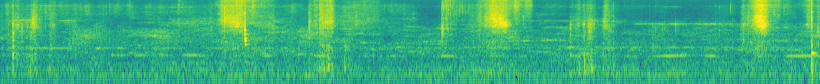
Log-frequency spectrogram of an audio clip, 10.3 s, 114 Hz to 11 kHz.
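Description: Potting mix poured into a 16-inch terracotta pot in three short spills, each under a second, with a few light knocks between pours.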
